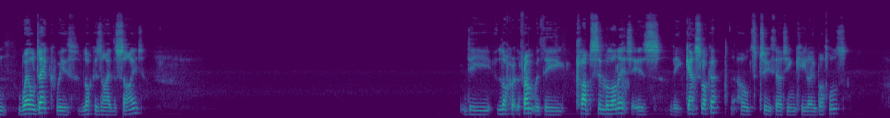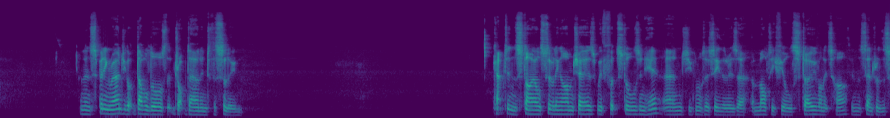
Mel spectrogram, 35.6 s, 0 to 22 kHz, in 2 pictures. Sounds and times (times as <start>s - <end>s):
Speech: 0.0s - 3.0s, 9.2s - 17.0s, 19.4s - 22.7s, 27.5s - 35.6s.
